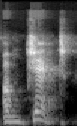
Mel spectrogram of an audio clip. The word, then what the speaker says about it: object: as a noun versus object where the stress is stress falls on two different syllables here it falls on the first syllable object and then object as a verb you are able to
